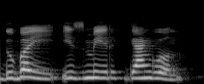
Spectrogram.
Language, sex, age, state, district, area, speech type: Marathi, female, 18-30, Maharashtra, Amravati, rural, spontaneous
